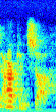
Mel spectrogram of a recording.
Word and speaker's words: Arkansas: See, I've always pronounced Arkansas as Arkansas. Like the S is silent, and you kind of run the ARK together, ARK.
